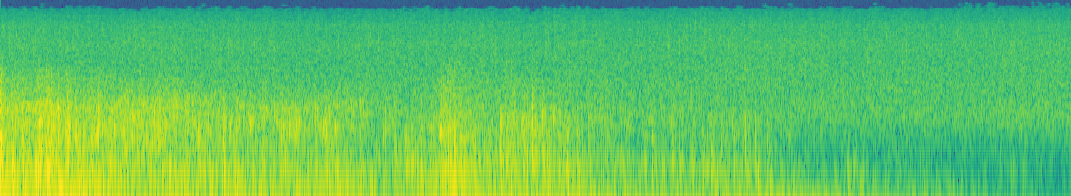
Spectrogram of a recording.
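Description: Rain falling steadily with rolling thunder. There is a rumble at the start and another swell about four and a half seconds in, and the whole storm fades out near the end.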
